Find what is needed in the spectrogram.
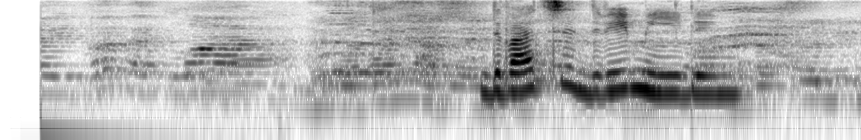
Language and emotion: Russian, neutral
